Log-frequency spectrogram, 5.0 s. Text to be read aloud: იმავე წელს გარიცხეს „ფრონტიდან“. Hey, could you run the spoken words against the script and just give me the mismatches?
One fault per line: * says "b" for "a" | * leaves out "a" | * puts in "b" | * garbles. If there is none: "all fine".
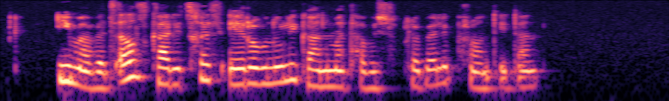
* puts in "ეროვნული განმათავისუფლებელი"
